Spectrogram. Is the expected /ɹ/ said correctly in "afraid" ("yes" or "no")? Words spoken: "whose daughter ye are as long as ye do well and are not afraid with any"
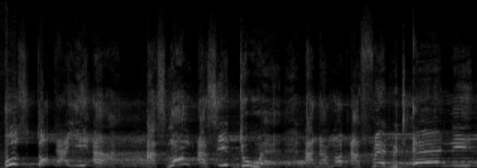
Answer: yes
